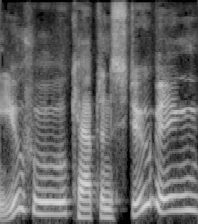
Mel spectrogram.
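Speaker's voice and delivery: very high-pitched hollered call. Retell the last Scarecrow scene as he calls to the Captain, imitating yelling in Scarecrow voice. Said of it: "and he's yelling".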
